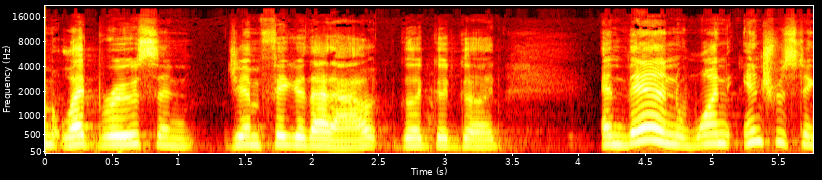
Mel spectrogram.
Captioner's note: none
